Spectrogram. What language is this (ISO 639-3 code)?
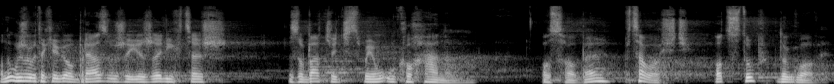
pol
